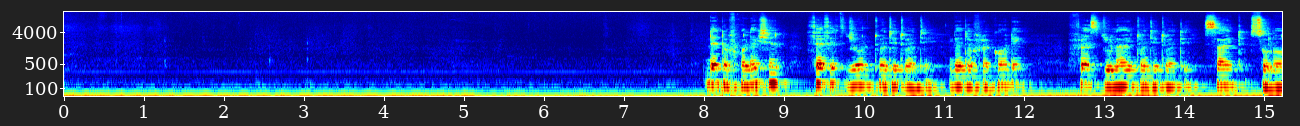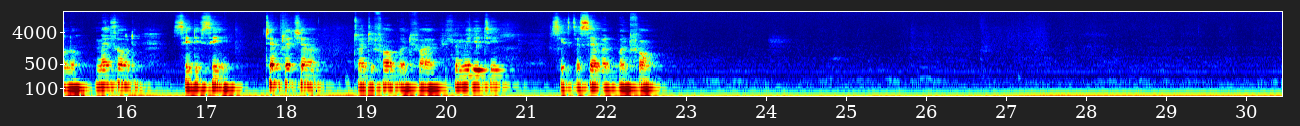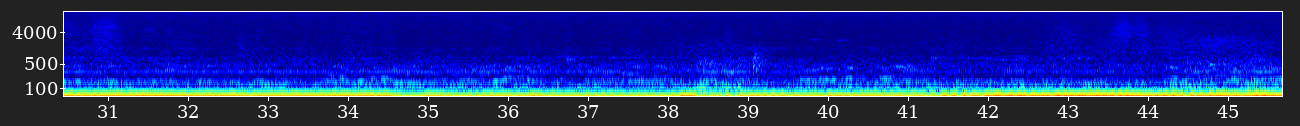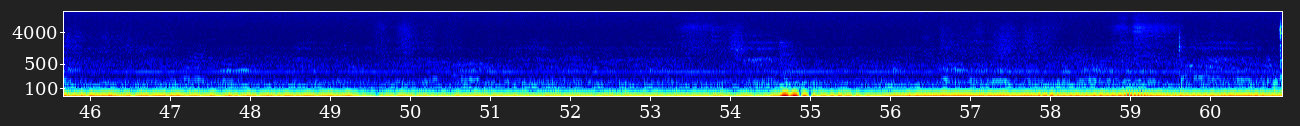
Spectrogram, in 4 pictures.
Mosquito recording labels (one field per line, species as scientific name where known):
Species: no mosquito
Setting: cup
